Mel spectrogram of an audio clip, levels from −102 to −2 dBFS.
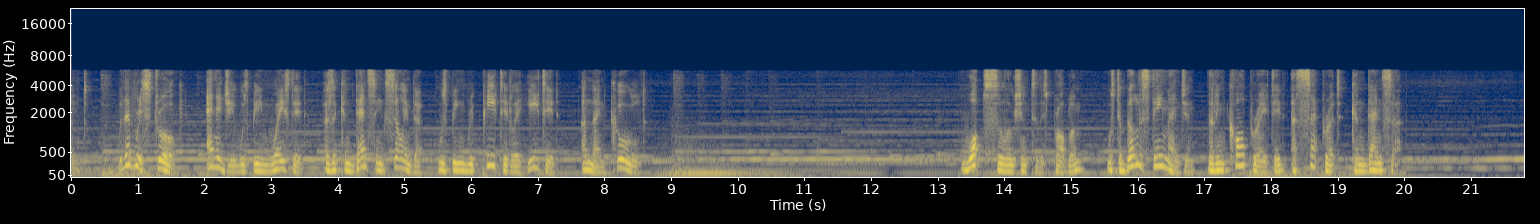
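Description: Aliasing runs through the whole clip. Content above 6 kHz was never filtered out before the rate dropped, which fits a 12 kHz sample rate. It folds back below 6 kHz as unrelated tones, roughly 20 dB down. Highs turn gritty and metallic.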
